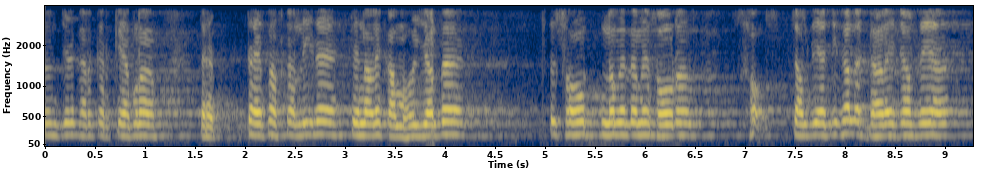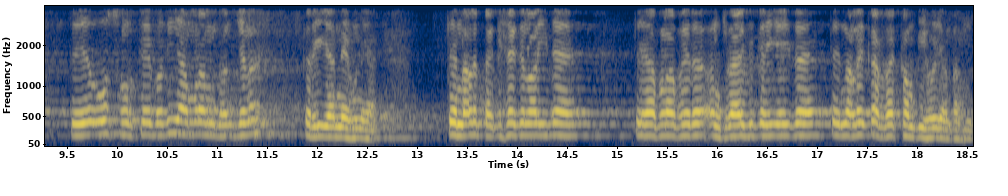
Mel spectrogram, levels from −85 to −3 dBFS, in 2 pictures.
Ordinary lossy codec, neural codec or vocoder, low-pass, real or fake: none; vocoder, 44.1 kHz, 128 mel bands, Pupu-Vocoder; 3.6 kHz; fake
